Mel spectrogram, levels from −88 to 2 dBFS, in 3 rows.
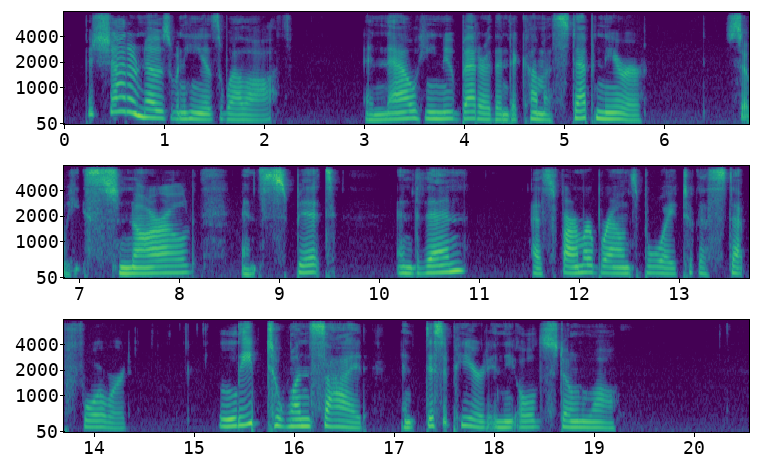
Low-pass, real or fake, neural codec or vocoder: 7.2 kHz; real; none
